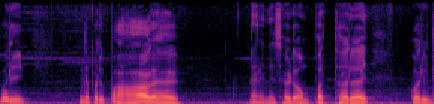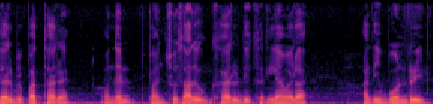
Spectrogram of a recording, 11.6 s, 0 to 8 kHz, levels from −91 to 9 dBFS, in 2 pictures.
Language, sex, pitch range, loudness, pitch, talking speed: Bhojpuri, male, 120-135 Hz, -27 LUFS, 130 Hz, 165 wpm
